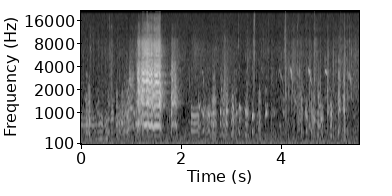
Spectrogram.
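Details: Hens clucking, with one loud harsh squawk near the second mark followed by a run of short soft clucks repeated irregularly.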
